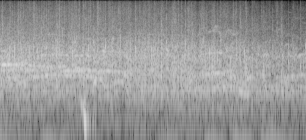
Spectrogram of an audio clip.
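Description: Audience applauding in a sustained round, with a few voices calling out in the crowd; the clapping slowly fades toward the end.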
